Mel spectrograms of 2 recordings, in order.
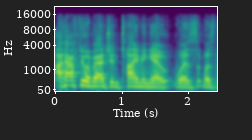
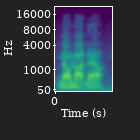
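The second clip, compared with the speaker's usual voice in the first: ordinary talk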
